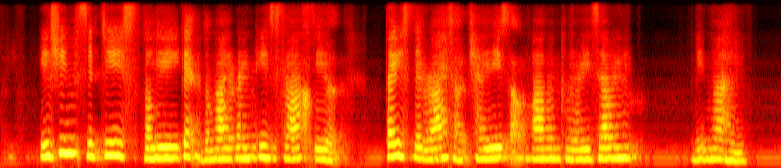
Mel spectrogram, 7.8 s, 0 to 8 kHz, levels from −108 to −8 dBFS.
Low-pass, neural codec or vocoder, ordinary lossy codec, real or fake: 7.2 kHz; codec, 16 kHz, 0.5 kbps, FreqCodec, smaller model; none; fake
